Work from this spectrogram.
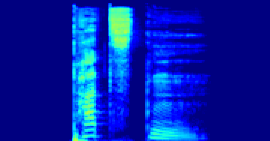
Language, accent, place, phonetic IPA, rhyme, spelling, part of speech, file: German, Germany, Berlin, [ˈpat͡stn̩], -at͡stn̩, patzten, verb, De-patzten.ogg
- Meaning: inflection of patzen: 1. first/third-person plural preterite 2. first/third-person plural subjunctive II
